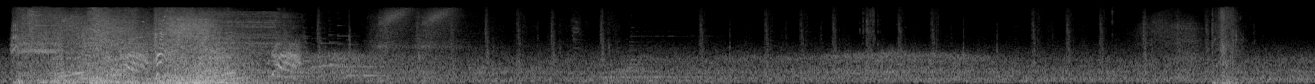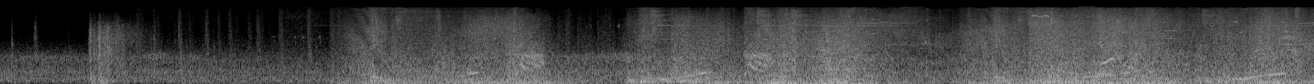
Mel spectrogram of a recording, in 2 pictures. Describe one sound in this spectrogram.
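Game combat effects and weapon strikes clash loudly.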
